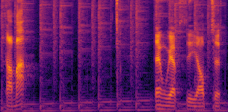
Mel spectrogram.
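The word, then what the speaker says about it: 玉: fundamental meaning is ball the accent is uh on the ma okay on the last syllable tama then we have the object particle o tama.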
